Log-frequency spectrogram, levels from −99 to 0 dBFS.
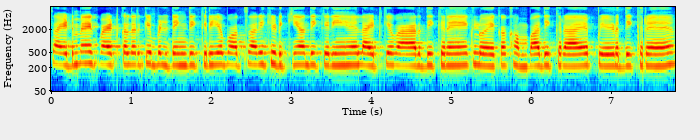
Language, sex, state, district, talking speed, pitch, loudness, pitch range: Hindi, female, Jharkhand, Jamtara, 260 wpm, 235 Hz, -15 LUFS, 230-245 Hz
